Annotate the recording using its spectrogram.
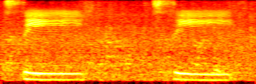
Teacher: the sixth tone is low and steady but not as low as the fourth tone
